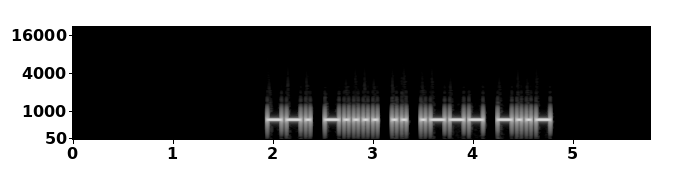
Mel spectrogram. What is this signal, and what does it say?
Morse code, heard as a keyed tone, about 25 wpm, 700 Hz. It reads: G6IJX
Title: DXCC-100 Call Signs - 5 Characters - 25wpm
